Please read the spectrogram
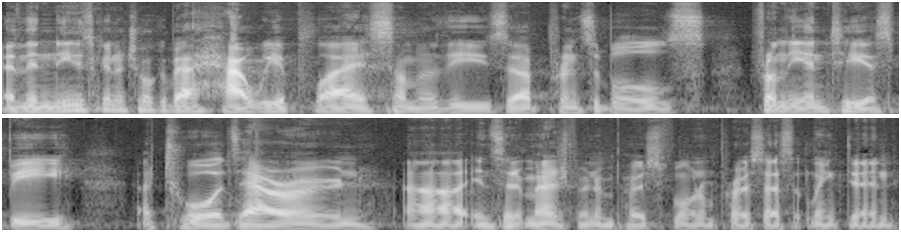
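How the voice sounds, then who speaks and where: A man speaks at a fairly quick pace in a bright, sharp tone, his fairly low pitch moving with ordinary variation over a very clean recording with a silent background. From Australia. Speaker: site reliability engineer, conference speaker. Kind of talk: conference talk. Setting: stage with audience. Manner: hesitant, many fillers.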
